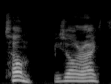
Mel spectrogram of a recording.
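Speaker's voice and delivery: badly faked Scouse footballer's call; bad Scouse accent. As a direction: attempt a Scouse accent, not convincingly. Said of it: "I can't do Scouse accents".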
